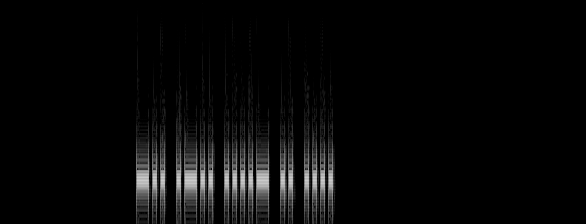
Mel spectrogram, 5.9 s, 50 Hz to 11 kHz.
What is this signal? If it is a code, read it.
Morse code, heard as a keyed tone, about 32 wpm, 700 Hz. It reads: DL4IH
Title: DXCC-100 Call Signs - 5 Characters - Repeated 3x - 30wpm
